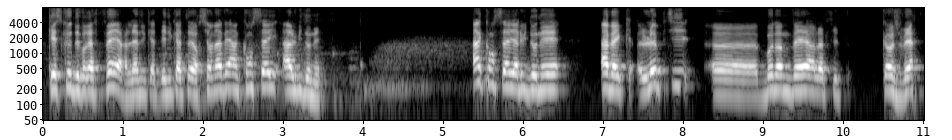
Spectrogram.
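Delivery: quiz-master hype; quiz host announcement. Acted. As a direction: hype the players as you read out the question. Quiz host announcing results and question.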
